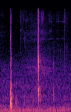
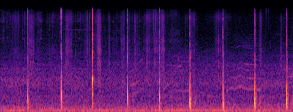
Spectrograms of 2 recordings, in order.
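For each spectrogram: First: Two short, dull mallet thuds on a tree buttress with no ring, marking wood that is dead and rotting. Second: Nine short, dull mallet blows on a tree root, each a brief mid-pitched thud with no hollow boom.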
